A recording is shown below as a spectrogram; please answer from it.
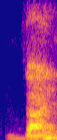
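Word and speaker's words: χ: चाय लिखा रहता है, जाई प्रोनाउंस किया जाता है, ठीक है ना भाई। तो मैं इसको एक्स ही बोलूंगा, कई लोग चाय भी बोलते हैं, ठीक है। हमारे टीचर ने हमको बताया इसको जाई बोलना।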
